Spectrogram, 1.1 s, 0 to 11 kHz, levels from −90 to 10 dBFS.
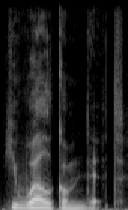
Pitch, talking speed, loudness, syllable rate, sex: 125 Hz, 170 wpm, -17 LUFS, 5.2 syllables/s, male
